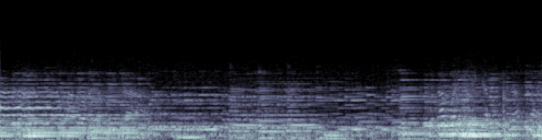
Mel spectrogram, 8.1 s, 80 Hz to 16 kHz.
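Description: Flamenco guitar playing between sung lines on a 1930 shellac 78 record. A woman's held sung note ends about a second in.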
